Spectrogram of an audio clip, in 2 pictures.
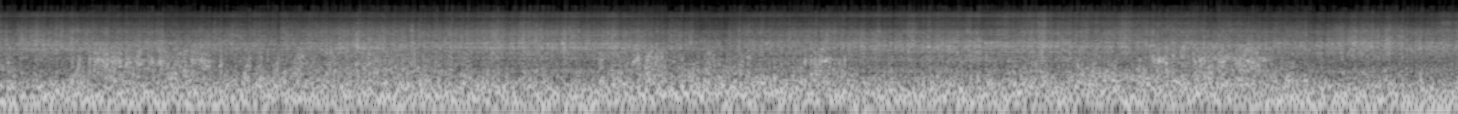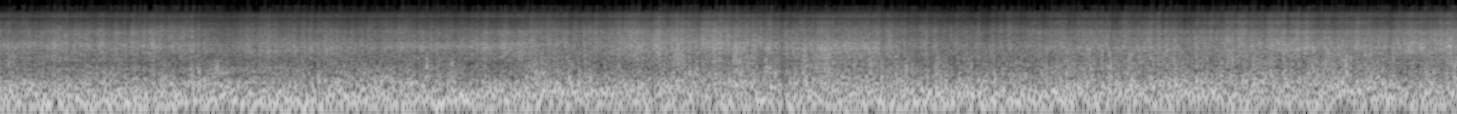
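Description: Loud, steady wind noise buffeting the microphone of a camera moving at speed alongside road cyclists descending a highway.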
